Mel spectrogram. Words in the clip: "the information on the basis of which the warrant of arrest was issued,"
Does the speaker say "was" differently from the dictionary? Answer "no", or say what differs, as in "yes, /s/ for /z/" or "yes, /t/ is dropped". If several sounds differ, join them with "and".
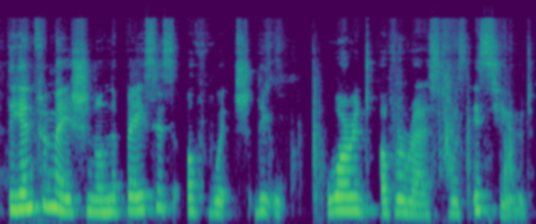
no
